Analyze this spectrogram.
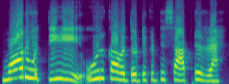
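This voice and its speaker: A woman voicing a frail, meek elderly mother-in-law who speaks softly and pleadingly in a storybook tale. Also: high voice, expressive, normal speed, no echo. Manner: soft, pleading, gentle.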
